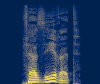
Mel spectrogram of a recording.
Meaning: second-person plural subjunctive I of versehren
- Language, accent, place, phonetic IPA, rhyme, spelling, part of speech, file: German, Germany, Berlin, [fɛɐ̯ˈzeːʁət], -eːʁət, versehret, verb, De-versehret.ogg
